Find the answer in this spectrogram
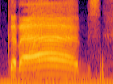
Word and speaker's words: crabs: When you pronounce helps, you get a sound of S at the end. But when you pronounce crabs, it gives a sense of Z at the end.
